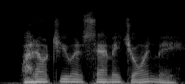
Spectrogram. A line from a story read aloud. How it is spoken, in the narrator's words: she asked softly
